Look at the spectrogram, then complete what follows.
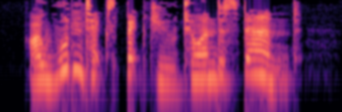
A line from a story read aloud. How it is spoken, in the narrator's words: replied Tweed crossly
